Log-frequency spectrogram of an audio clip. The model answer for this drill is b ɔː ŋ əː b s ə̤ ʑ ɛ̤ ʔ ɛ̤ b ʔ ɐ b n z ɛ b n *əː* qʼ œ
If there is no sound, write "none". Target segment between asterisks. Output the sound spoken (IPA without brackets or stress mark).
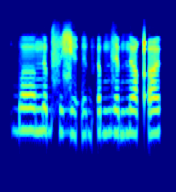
œː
